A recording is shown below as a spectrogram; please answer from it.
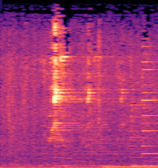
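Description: A brief high squeak a little under a second in. About one and a half seconds in, a low held note from the worship band begins as the band starts playing.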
